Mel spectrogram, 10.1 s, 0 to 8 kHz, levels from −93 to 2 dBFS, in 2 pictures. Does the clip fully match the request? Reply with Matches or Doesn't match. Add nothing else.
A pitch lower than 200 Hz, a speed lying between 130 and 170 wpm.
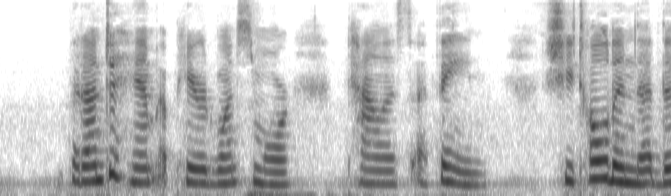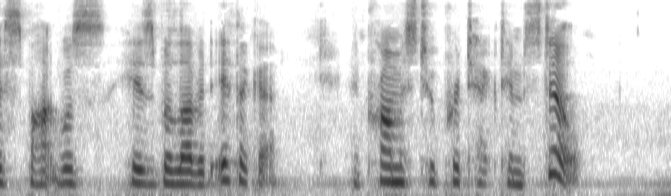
Doesn't match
